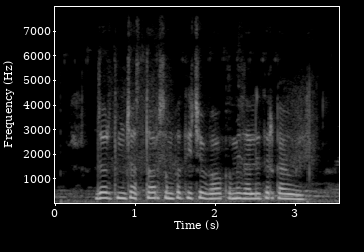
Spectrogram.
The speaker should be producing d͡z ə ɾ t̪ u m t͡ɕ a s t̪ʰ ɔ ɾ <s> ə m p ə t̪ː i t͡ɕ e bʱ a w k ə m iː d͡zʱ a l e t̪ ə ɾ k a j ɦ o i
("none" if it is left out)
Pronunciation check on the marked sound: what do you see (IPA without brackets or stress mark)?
s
